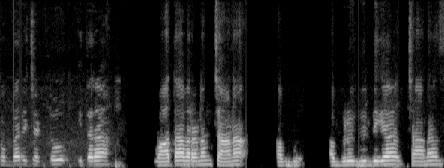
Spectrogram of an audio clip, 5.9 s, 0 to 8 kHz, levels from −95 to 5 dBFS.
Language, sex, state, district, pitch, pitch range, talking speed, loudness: Telugu, male, Telangana, Karimnagar, 180 Hz, 170-185 Hz, 90 wpm, -19 LUFS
